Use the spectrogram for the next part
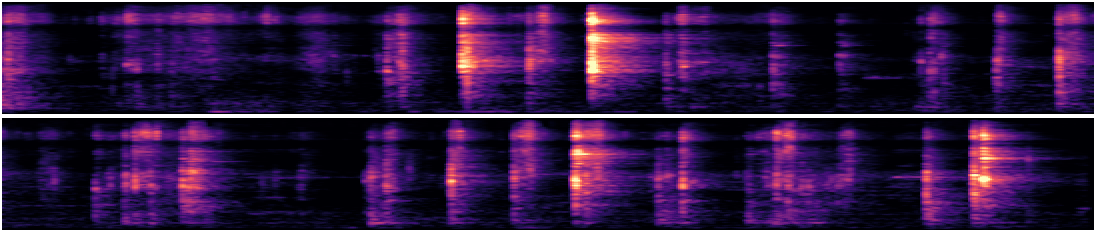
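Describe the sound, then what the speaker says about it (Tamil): Wheat rava and curd being mixed in a bowl by hand: irregular soft clinks and scrapes of a spoon against the bowl, in short bursts with brief pauses, close and fairly quiet. "கோதுமை ரவாவை ஒரு பவுலில் போட்டுக்கலாம் கோதுமை ரவா மூடுற அளவு தயிர் ஊற்றிக்கோங்க நல்லா மிக்ஸ் பண்ணி விடுங்க"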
